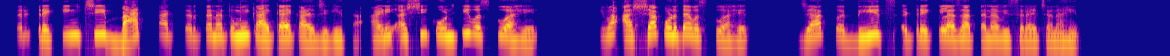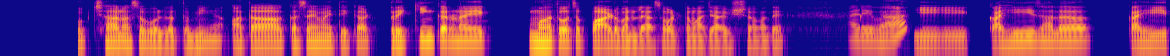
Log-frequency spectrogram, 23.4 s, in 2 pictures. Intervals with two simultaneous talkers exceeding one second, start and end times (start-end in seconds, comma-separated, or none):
none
